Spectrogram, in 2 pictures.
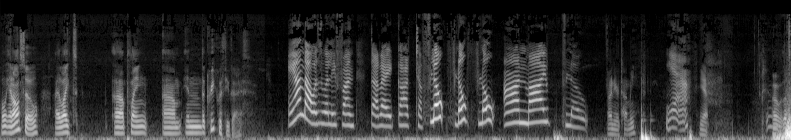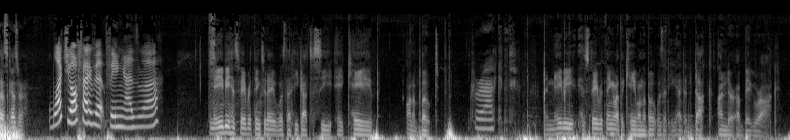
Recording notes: Apologies for the imbalanced audio on this episode. It was our first attempt to use the new mic.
